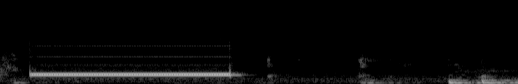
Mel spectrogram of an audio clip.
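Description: An outgoing telephone call produces a steady tone of about two seconds, followed by quiet line noise and faint voices toward the end.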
